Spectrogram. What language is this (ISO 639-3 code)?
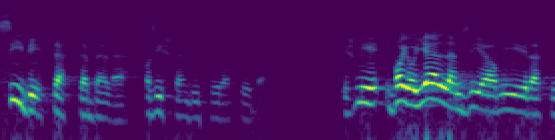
hun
